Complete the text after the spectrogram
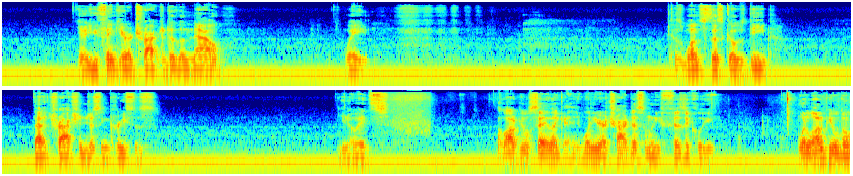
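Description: A young man talks calmly into a nearby microphone, in short bursts with pauses.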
